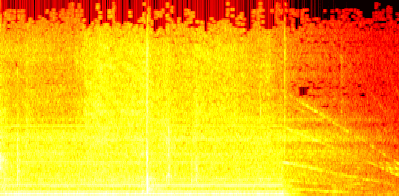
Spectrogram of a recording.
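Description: A printer hums steadily, then stops.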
